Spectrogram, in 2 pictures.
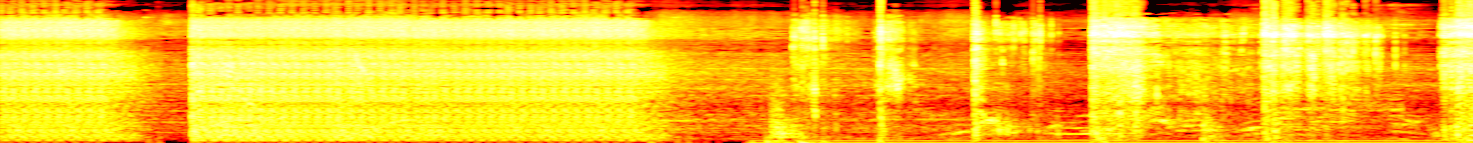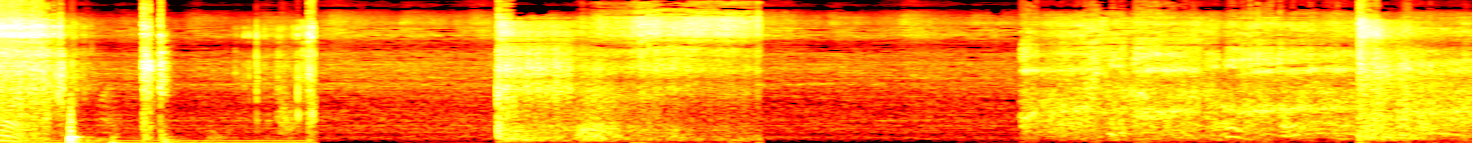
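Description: Sound-effect automatic gunfire, one long unbroken burst with a short break about a second in, stopping about five seconds in. It is followed by a series of sharp, scattered hits and crashes over a low hum.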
